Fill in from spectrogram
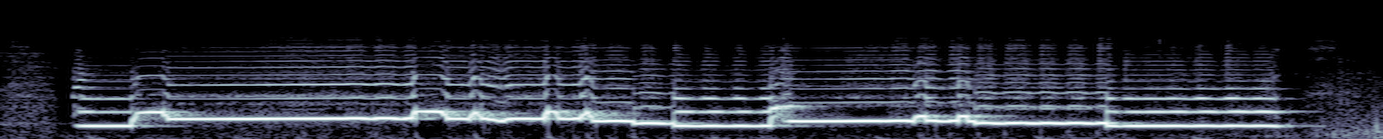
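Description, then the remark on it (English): A G flute plays a short, steady melody, notes sliding and stepping between pitches with ornamented turns, sustained for several seconds with no talking. “But it's like a G flute. So different sounds like this.”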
